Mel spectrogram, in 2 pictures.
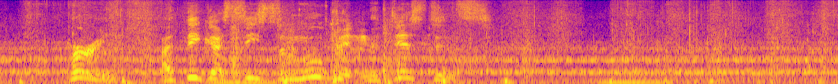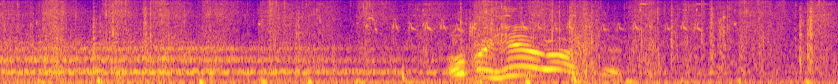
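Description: Footsteps crunch quickly over gravel and dry grass.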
